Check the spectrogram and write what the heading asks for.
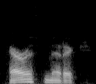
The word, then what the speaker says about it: arithmetic: saying it weird arithmetic is a noun but arithmetic is the adjective we use to describe a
